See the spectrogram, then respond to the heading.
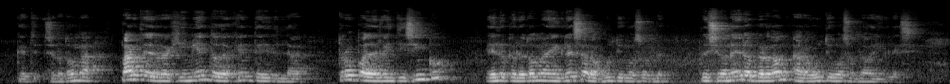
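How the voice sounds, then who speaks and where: A man's high-pitched, fairly quick voice, with noticeable background noise and audible room echo. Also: ordinary pitch variation. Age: 60s. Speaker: war veteran. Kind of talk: testimony. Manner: halting.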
